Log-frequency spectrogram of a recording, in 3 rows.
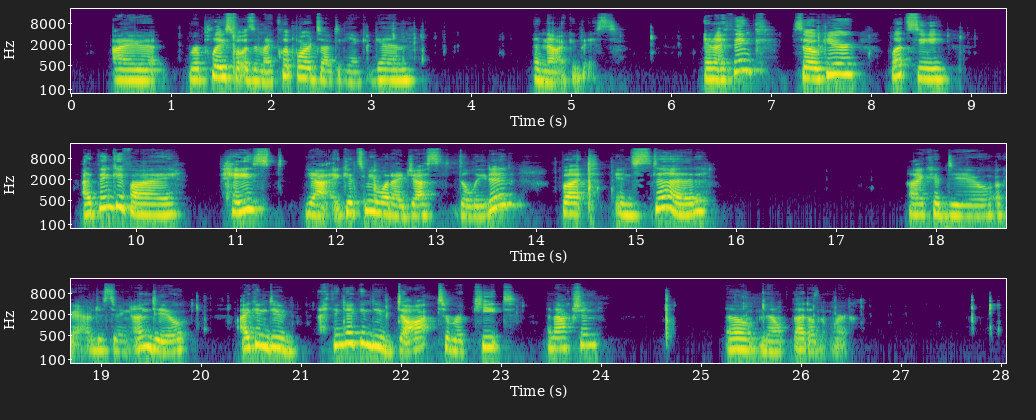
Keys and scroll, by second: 0.0-0.3 typing, 1.5-6.4 typing, 7.5 shift+v, 8.8-11.5 typing, 14.4 u, 17.2 u, 18.8 ctrl+r, 19.2-22.3 typing, 23.4 l, 24.6 ., 25.6 Escape, 25.8-28.0 typing.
